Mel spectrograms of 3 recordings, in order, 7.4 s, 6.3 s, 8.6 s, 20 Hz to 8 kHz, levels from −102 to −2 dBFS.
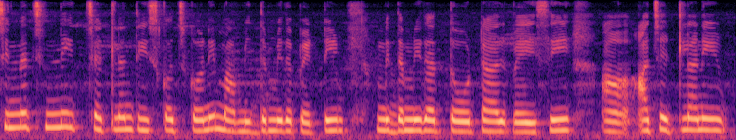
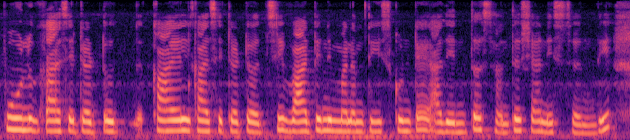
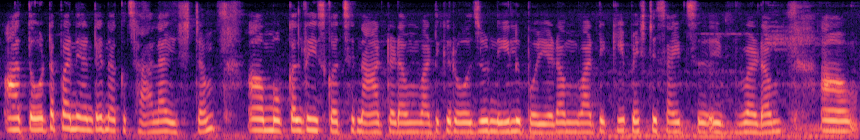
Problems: constant background noise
